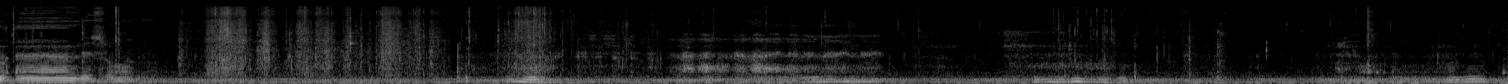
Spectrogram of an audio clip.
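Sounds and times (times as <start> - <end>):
low hum: 0.0 - 15.0
packaging scraping and rustling: 1.8 - 6.7
chewing sounds: 3.4 - 15.0.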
